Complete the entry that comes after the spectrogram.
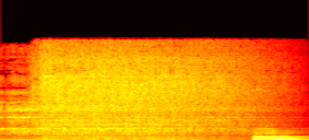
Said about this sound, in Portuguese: Meu irmão, doido, o caminhão parou.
